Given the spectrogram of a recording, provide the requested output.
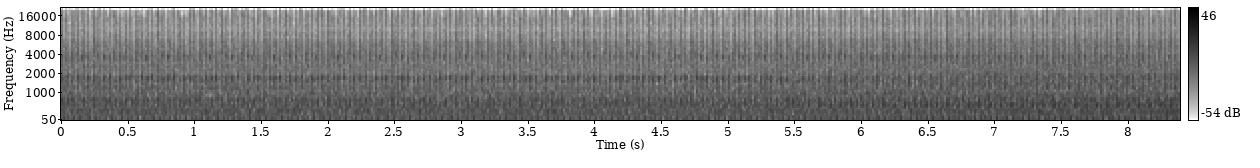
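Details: Citroën C5 2.0 HDi 100 kW diesel at steady idle with fast, even tick roughly three per second; source unclear, owner suspects near injectors; all four injectors and valves repaired, piston rings and valve seals renewed 15,000 km ago.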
